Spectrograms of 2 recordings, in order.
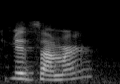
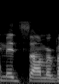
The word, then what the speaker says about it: Midsommar: S-O-M-M-A-R. How much can you pronounce it? Somar. – Midsummer? – No. Yeah, a lot of people say Midsommar, but even I, who's not a huge fan of the film, won't disrespect it by saying Midsommar.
